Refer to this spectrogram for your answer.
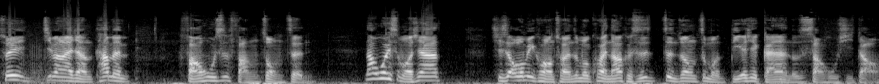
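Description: A man with a fairly high voice speaks at a fairly quick pace, his pitch swinging very widely. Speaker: podcast co-host. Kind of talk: casual chat. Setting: in a car.

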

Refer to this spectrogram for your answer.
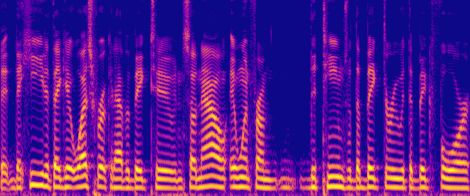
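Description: A man speaks at a moderate pace with a fairly high pitch. His intonation stays monotone and flat. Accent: American. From New Jersey. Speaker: sports podcast guest, basketball fan. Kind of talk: casual sports talk.

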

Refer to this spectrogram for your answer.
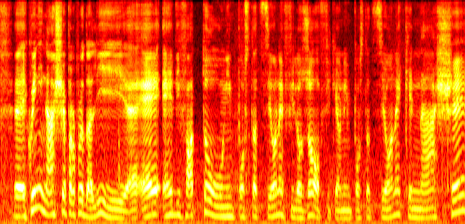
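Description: A man's voice, with noticeable background noise. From northern Italy, Veneto (Vicenza province). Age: 30s.

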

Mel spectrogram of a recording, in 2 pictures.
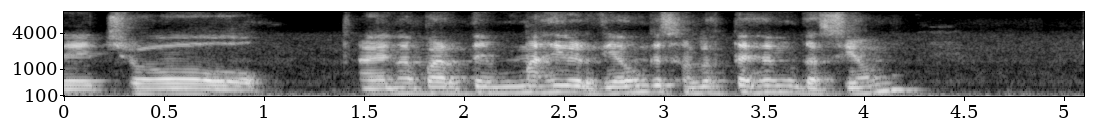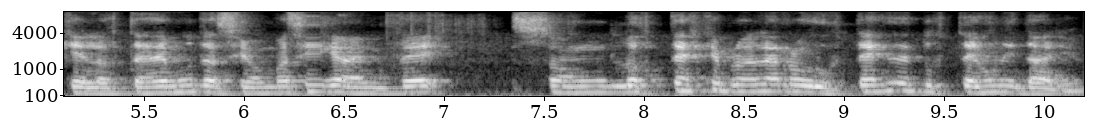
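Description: This man's voice is high-pitched with a bright, sharp tone and ordinary pitch variation. He keeps a moderate pace, and audible room echo surrounds him. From Venezuela. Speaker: software developer co-host. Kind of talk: technical discussion. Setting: live stream video call.

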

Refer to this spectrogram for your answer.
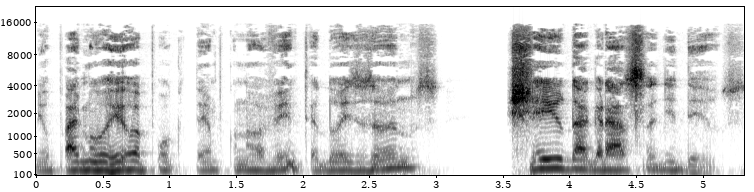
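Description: A man speaks very slowly in a very clean recording against a silent background. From Rio de Janeiro, Baixada Fluminense. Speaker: pastor and preacher. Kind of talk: testimony. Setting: radio studio.

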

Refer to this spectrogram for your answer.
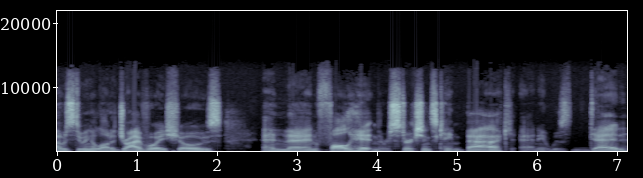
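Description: Recorded very cleanly against a silent background, a man with a Canadian accent speaks fairly slowly at medium pitch, his loudness swinging widely. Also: fairly even intonation. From Alberta, Canada (Fort Saskatchewan, near Edmonton). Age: 20s. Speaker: pop singer. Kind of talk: casual chat.

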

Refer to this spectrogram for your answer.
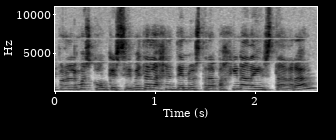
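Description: A woman talks at a high pitch with ordinary pitch variation. Noticeable background noise is present. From Spain, Zaragoza (Aragon). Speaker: folk band violinist. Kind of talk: casual interview.

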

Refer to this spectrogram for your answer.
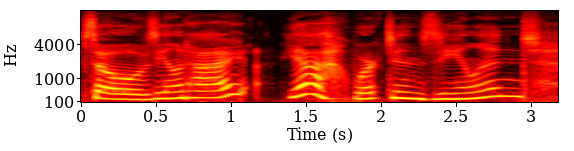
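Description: Recorded with a dry, close sound and no echo, a woman speaks at a fairly slow pace with lively intonation. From Zeeland, western Michigan, US Midwest. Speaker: worship leader's wife. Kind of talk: casual Bible discussion. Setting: studio.

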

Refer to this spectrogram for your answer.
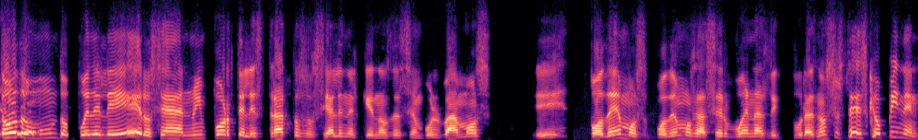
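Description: A man with a Mexican accent speaks at a high pitch in a bright, sharp, animated tone with lively intonation. The sound is dry and close with no echo. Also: moderate pace. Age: 20s. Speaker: booktuber. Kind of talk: casual chat.

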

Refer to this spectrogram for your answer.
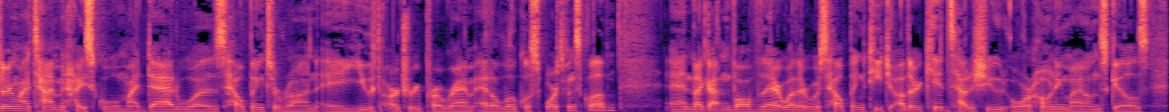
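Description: A man at a medium pitch, with fairly even intonation, a moderate pace and hardly any pauses. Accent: Upper Midwest. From Wisconsin. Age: 20s. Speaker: podcast host, archer and videographer. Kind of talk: casual solo podcast monologue.

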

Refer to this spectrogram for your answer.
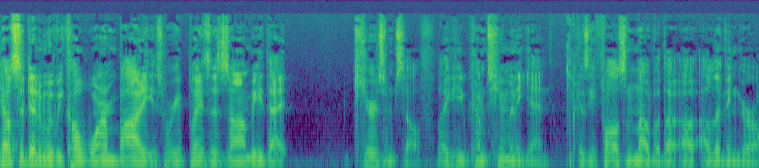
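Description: A man's very deep, low voice with a Canadian accent, dark and mellow in tone, at a very fast pace with ordinary pitch variation. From Canada, Chatham, Ontario. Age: 40s. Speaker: podcast co-host. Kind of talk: casual chat.

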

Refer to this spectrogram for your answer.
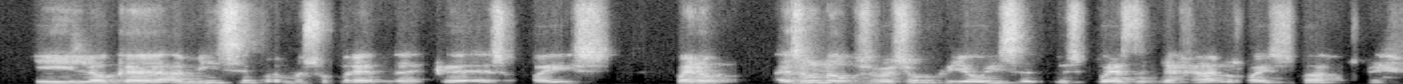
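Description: Using lively intonation at a fairly slow pace, a man speaks at a high pitch in a Dutch accent, the sound dry and close with no echo. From Netherlands, near Utrecht. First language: Dutch (speaking Spanish). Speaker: international education expert. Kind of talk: interview.

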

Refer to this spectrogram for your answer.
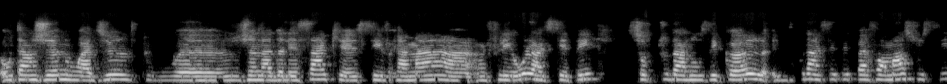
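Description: Very slowly, a woman speaks in a somewhat breathy, flat monotone at a medium pitch. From Quebec, Gaspésie. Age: 20s. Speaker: government information clerk, spokesperson. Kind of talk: interview testimony.

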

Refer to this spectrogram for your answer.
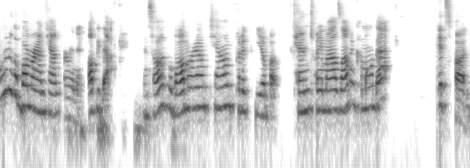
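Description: Talking very fast in a high pitch, a woman uses lively intonation. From Alaska. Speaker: motorcycle rider. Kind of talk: casual chat.

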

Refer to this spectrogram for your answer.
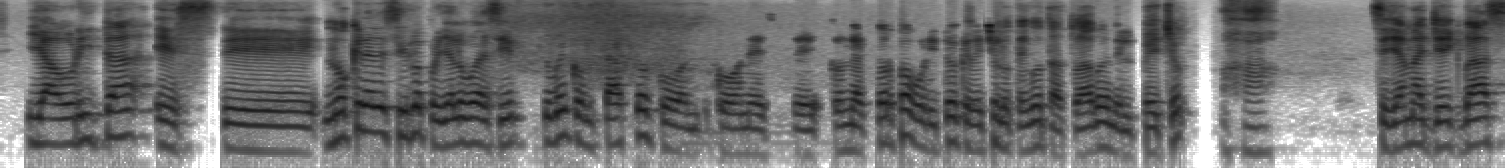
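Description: A man with a Mexican accent speaks at a moderate pace and fairly high pitch, with a dark, mellow tone, ordinary pitch variation and a quiet background. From Mexico (moved from Madrid at 10). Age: 20s. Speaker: content creator. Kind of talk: casual chat.

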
